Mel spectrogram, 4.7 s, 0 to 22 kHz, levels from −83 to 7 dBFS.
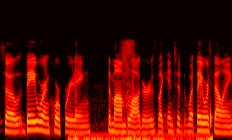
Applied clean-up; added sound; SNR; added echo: none; Zipper (clothing); 7 dB; none.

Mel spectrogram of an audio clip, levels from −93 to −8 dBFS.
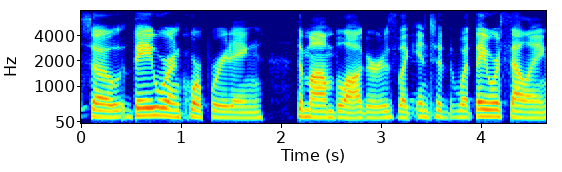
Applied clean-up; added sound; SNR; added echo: none; none; none; none.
